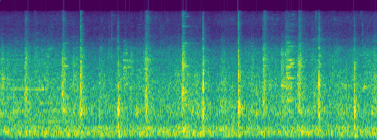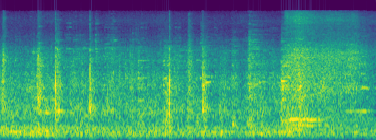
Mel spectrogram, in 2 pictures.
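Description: Freight wagons rumble and clatter past on rails close by.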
